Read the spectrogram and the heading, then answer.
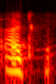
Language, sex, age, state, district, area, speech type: Sindhi, female, 60+, Gujarat, Surat, urban, conversation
